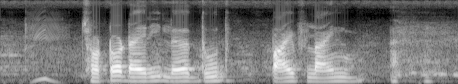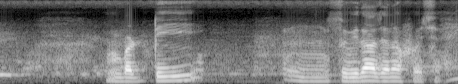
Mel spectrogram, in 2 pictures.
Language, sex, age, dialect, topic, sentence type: Maithili, male, 18-24, Angika, agriculture, statement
